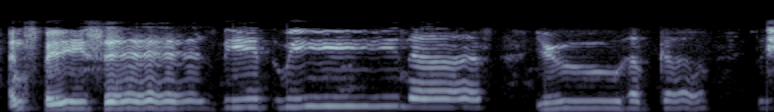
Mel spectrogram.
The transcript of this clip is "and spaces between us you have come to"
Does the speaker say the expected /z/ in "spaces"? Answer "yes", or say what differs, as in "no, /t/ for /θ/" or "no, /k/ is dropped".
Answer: yes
